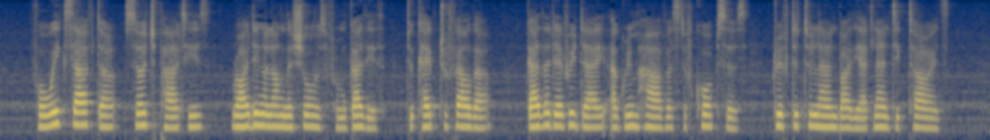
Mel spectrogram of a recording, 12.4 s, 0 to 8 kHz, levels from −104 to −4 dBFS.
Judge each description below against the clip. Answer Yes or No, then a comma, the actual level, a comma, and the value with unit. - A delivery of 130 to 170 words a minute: Yes, average, 140 wpm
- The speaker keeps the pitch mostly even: Yes, narrow, 1.7 semitones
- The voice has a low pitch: No, high, 195 Hz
